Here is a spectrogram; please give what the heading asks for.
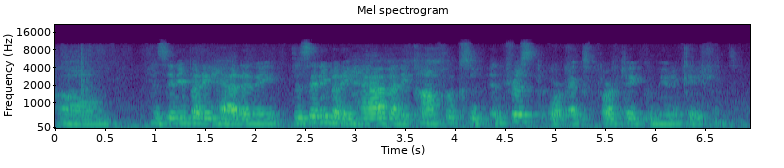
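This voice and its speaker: A woman's voice: mid-range voice, steady tone. Woman chairing a meeting, echoey and distant. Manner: formal, measured, with light asides. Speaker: board chair. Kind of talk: reading meeting procedure aloud. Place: town meeting room. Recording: echoey, distant, noisy public-access broadcast.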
